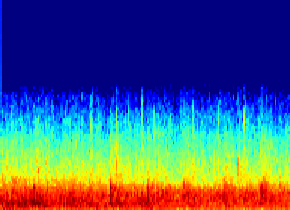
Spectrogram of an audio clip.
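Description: A crowd applauds steadily, a dense, continuous wash of clapping from many hands that holds at an even level throughout, with no voices standing out.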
